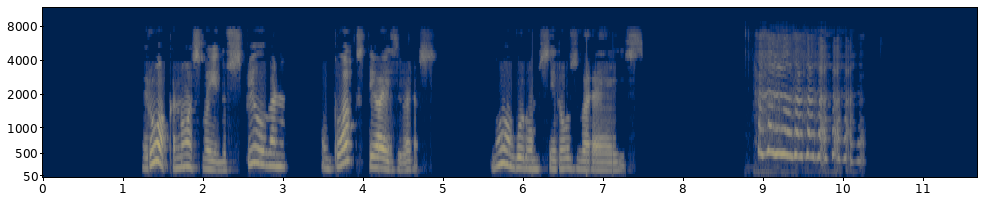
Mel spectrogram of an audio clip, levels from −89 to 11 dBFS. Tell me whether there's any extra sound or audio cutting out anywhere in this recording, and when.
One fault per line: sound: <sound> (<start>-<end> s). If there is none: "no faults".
sound: laugh (8.8-10.3 s)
